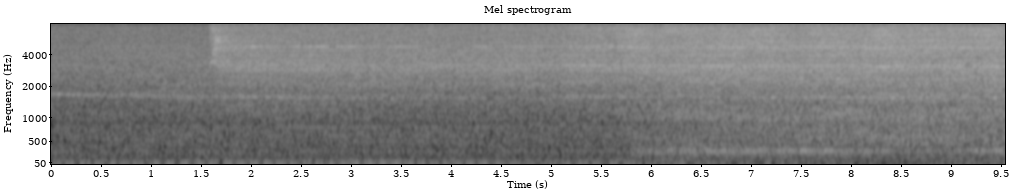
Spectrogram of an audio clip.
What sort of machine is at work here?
fan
